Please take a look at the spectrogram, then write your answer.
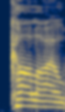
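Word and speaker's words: Carlisle: i s l e you don't pronounce the S carile way and that's in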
